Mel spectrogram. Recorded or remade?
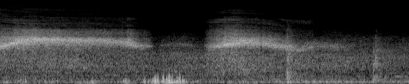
recorded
